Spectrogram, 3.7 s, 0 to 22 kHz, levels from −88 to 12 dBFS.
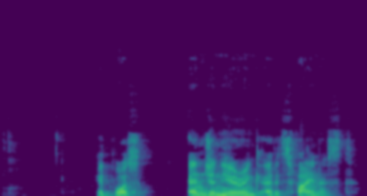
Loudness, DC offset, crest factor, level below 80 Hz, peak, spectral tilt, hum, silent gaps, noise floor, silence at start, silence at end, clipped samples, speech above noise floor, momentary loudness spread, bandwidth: -19 LUFS; under 0.1%; 20 dB; -58 dBFS; 0 dBFS; -5.5 dB/octave; none; none; -68 dBFS; 1 s; 0.25 s; under 0.1%; 49 dB; 16 LU; 7.6 kHz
